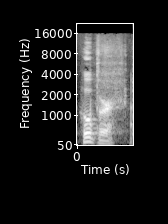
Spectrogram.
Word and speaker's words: Hooper: I always get confused on how to pronounce his name. It's Toby Hopper or Toby Hooper? – Hooper.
